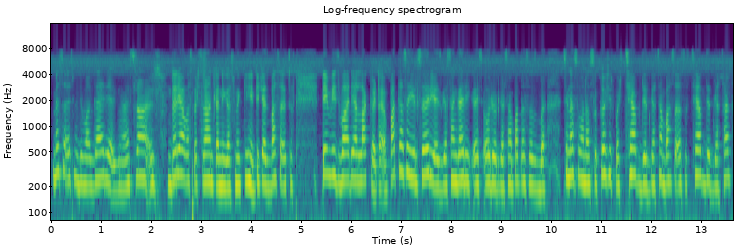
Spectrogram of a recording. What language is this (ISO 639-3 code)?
kas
